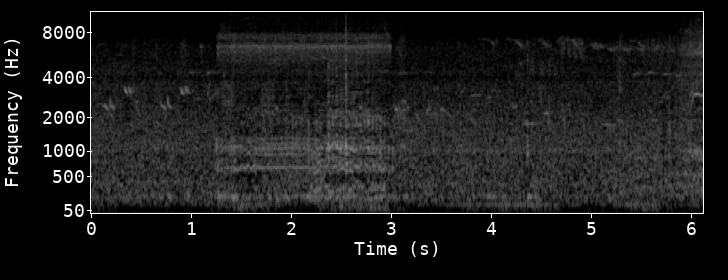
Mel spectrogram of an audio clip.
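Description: Red deer stag roaring: one call about two seconds long, starting about a second in.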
